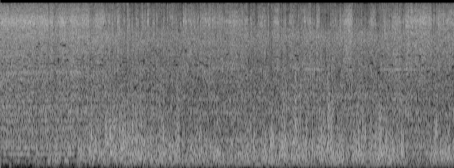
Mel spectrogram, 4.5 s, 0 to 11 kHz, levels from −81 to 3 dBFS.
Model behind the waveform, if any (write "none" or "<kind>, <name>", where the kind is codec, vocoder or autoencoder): none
